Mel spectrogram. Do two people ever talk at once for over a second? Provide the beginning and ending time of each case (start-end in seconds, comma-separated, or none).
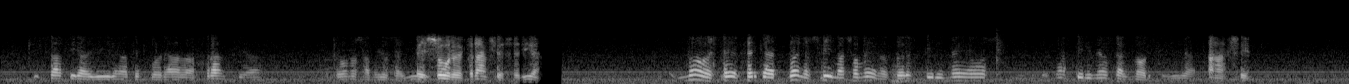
none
